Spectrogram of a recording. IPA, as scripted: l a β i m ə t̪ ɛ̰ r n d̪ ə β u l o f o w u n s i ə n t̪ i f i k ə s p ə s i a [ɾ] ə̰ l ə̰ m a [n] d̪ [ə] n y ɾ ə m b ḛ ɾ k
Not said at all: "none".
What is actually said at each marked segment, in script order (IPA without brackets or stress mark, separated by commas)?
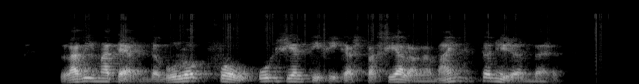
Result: l, ɲ, ə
